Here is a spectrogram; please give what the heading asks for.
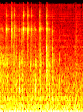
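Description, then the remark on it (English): A quick flurry of sharp keystrokes clatters on a computer keyboard, a dozen or so clicks in close succession that thin out toward the end, with no one speaking. “And I can't type anything because my keyboard is loud as hell.”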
